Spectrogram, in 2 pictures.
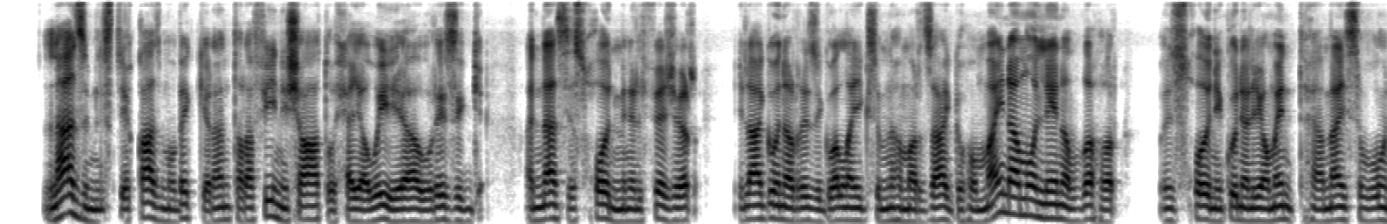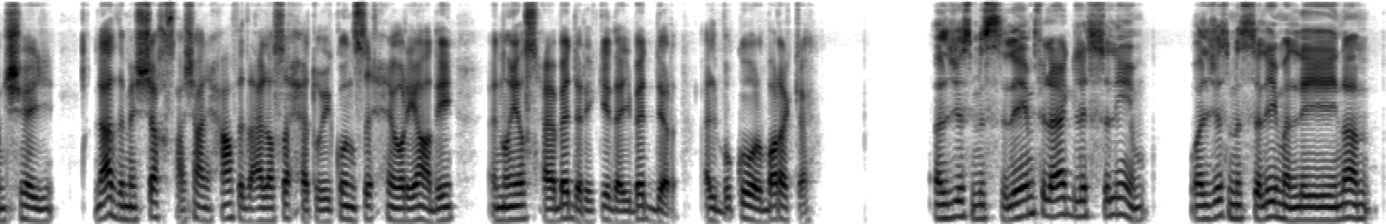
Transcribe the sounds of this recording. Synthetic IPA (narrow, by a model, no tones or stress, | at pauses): laːzɪmɪlɪst̪ɪqɑːzmʊbakːɪɾant̪ɑɾˤɑfiːnɑʃɑːt̪ˤwħajawɪjːawɾɪzɡ | ʔɪnːaːsjɨsˤħuːnmɪnɪlfad͡ʒɾ | jɪlaːɡuːnɪrːɪzɡwɑlˤːɑːjɪɡsɪmlahʊmɪɾzaːɡɦʊmːajnaːmuːnleːnɨðˤːʊhɾ | wjɨsˤħuːnjakuːnɪljoːmʔɪnt̪aɦamajsawːuːnʃaː | laːzɪmɪʃːɑxsˤʕa̰ʃaːnjħɑːfɨðˤʕalasˤɨħːɑt̪wɪjakuːnsˤɨħːiwɾɪjaːd̪ˤi | ʔɪ̰nːʊjɨsˤħɑbad̪ɾikɪd̪ajbad̪ːɪɾ | ʔɪ̰lbʊkuːɾbɑɾˤɑka | ʔɪld͡ʒɪsmɪsːaliːmfilʕaɡlɪsːaliːm | wɪld͡ʒɪsmɪsːaliːmɪlːijnaːm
